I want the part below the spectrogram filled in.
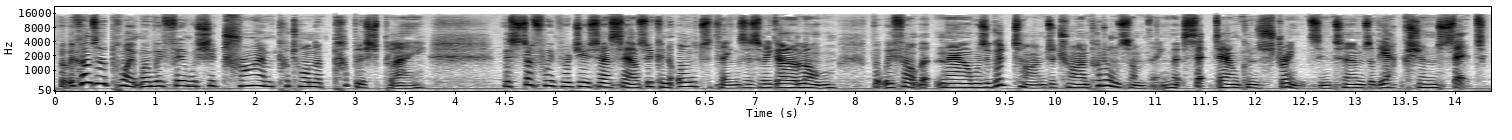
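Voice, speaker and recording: A woman's voice: on the low side, normal speed, darkish tone. A woman giving articulate, explanatory, prepared-sounding answers in a radio interview. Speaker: amateur drama group member being interviewed. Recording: noticeable background noise.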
